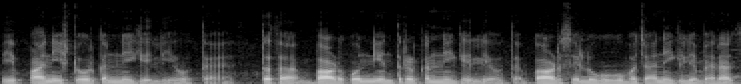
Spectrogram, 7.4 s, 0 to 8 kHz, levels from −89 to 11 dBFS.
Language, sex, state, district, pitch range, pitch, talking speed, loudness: Hindi, male, Delhi, New Delhi, 115-125 Hz, 120 Hz, 210 wpm, -19 LUFS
